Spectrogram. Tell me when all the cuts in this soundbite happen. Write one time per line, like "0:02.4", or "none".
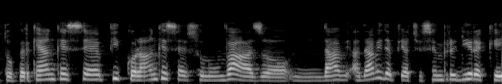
none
